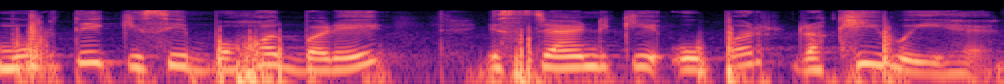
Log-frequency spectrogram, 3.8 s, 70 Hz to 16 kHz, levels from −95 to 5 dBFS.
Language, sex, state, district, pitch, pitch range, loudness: Hindi, female, Bihar, Gaya, 215 Hz, 185-235 Hz, -16 LUFS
